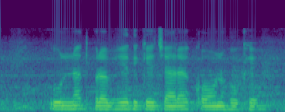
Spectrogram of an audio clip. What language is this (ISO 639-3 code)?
bho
